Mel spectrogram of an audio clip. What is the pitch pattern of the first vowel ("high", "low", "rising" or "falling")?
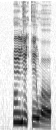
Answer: high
